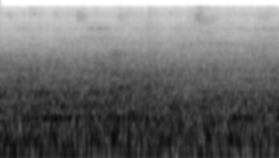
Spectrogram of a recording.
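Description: Steady low rumble of a shopping mall's indoor background noise, an even hum with no distinct events.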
